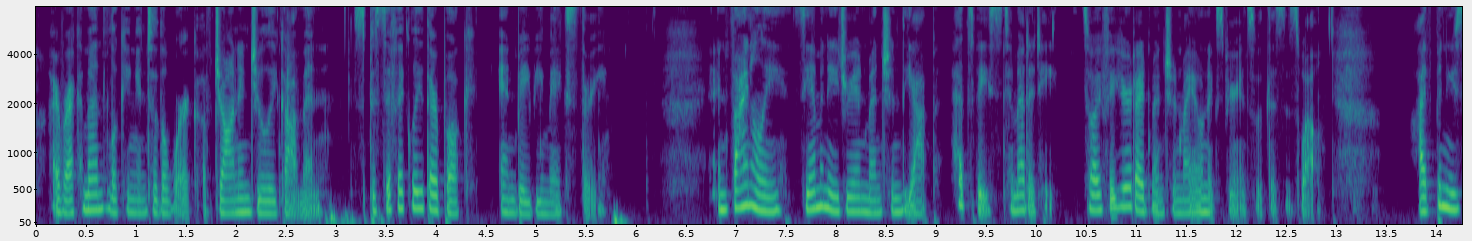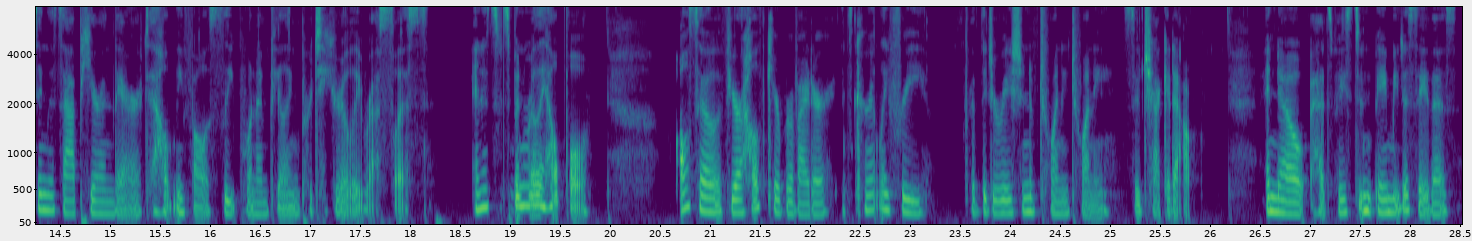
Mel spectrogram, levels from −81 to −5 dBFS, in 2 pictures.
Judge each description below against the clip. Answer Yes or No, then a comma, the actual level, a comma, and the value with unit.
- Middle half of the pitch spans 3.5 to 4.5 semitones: Yes, average, 3.8 semitones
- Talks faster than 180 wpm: Yes, average, 190 wpm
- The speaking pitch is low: No, medium, 185 Hz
